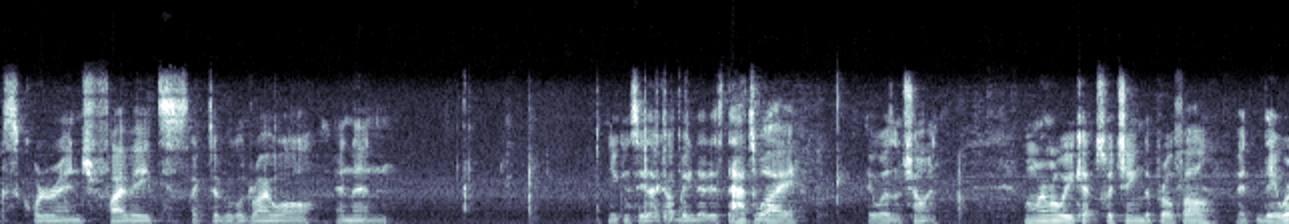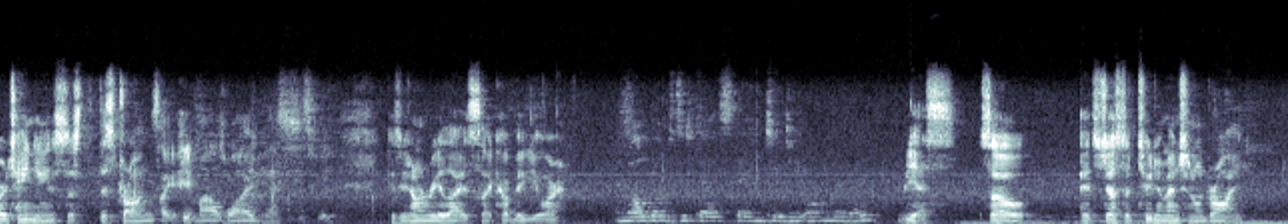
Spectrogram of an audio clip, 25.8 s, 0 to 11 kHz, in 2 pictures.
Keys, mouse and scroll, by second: 6.2 Escape, 6.4 Escape, 6.7 Escape, 17.2 Escape, 17.4 Escape, 19.5 click, 21.6-21.9 scroll up 5, 22.5-23.5 scroll up 6, 23.5-24.2 scroll down 1, 24.2-25.1 scroll up 16, 25.6 click.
